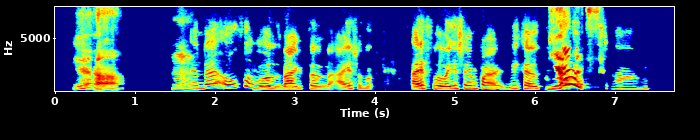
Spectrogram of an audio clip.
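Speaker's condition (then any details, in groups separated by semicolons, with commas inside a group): Cerebral palsy; wheelchair user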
